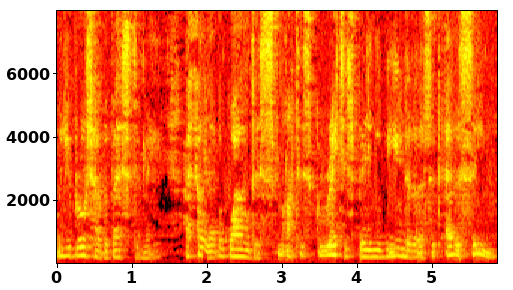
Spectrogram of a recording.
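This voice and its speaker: A put-on character voice with a fairly high pitch speaks at a moderate pace over clear background noise. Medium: read story. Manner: wry, self-deprecating.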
